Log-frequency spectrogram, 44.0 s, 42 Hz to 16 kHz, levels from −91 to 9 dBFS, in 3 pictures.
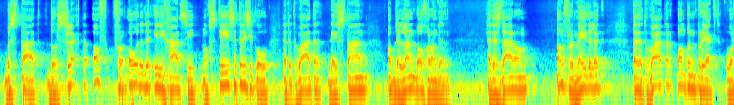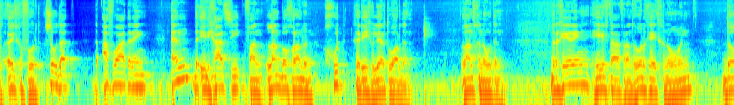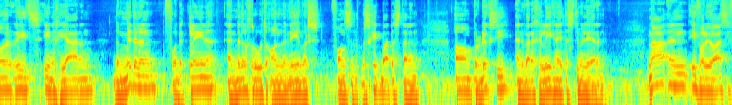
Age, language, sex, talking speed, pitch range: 50-69, Dutch, male, 95 wpm, 85-110 Hz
